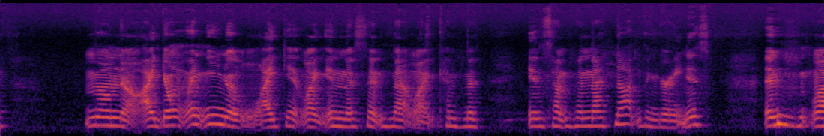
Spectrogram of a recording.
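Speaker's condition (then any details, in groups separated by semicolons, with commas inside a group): Brain injury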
